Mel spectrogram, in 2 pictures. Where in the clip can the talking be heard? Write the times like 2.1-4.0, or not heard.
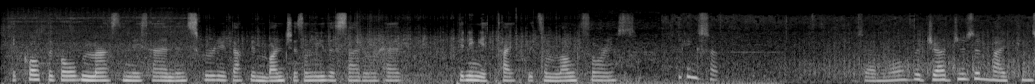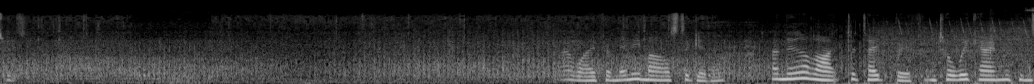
0.0-7.2, 8.5-10.6, 15.9-20.6.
